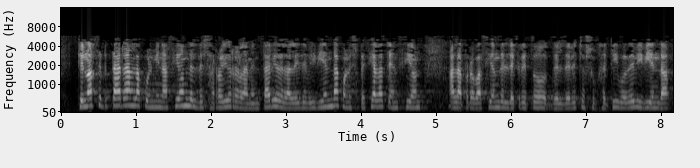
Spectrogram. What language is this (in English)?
Spanish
